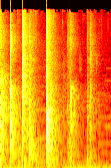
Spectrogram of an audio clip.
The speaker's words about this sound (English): So I'd like to give y'all a round of applause first. Thank you so much.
